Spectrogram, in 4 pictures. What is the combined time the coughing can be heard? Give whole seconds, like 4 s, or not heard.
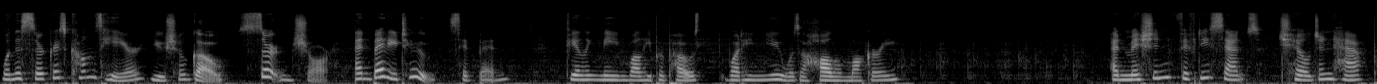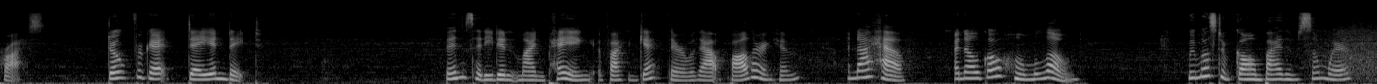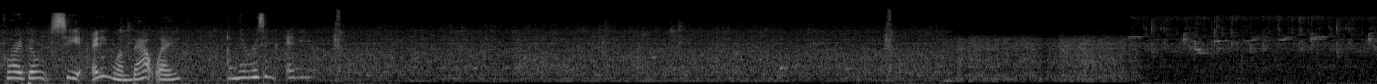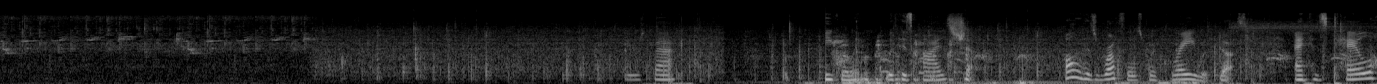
2 s.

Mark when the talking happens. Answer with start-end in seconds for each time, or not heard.
0.0-9.1, 11.1-16.4, 18.2-24.6, 25.6-30.7, 47.5-48.2, 49.5-55.0.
